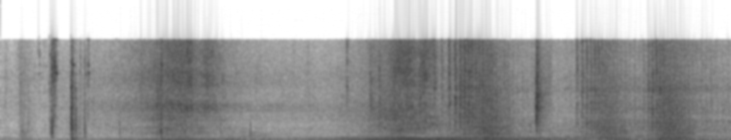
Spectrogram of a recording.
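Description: A Honda Click scooter that starts but then stalls is revved in a repair shop; the engine hum swells and falls back, with a few jangly metallic clinks near the start and no speech.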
